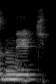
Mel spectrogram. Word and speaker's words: niche: from Jim's stitching a niche niche because it rhymes with stitch but that could be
